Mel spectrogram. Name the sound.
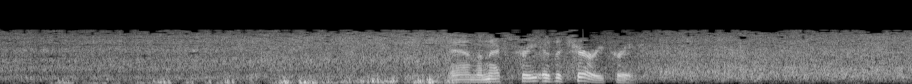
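flowing creek water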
